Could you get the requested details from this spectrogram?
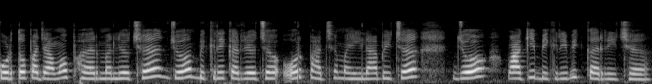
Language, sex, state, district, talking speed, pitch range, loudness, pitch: Rajasthani, female, Rajasthan, Nagaur, 210 wpm, 270-310 Hz, -17 LUFS, 280 Hz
